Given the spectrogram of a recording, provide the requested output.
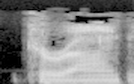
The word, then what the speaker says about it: Quran: Well, okay, so the Quran, am I saying that right? – Quran, yeah.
